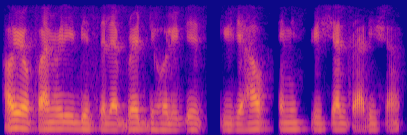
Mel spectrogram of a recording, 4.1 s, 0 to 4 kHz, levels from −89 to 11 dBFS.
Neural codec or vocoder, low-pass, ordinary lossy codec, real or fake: none; 3.6 kHz; none; real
